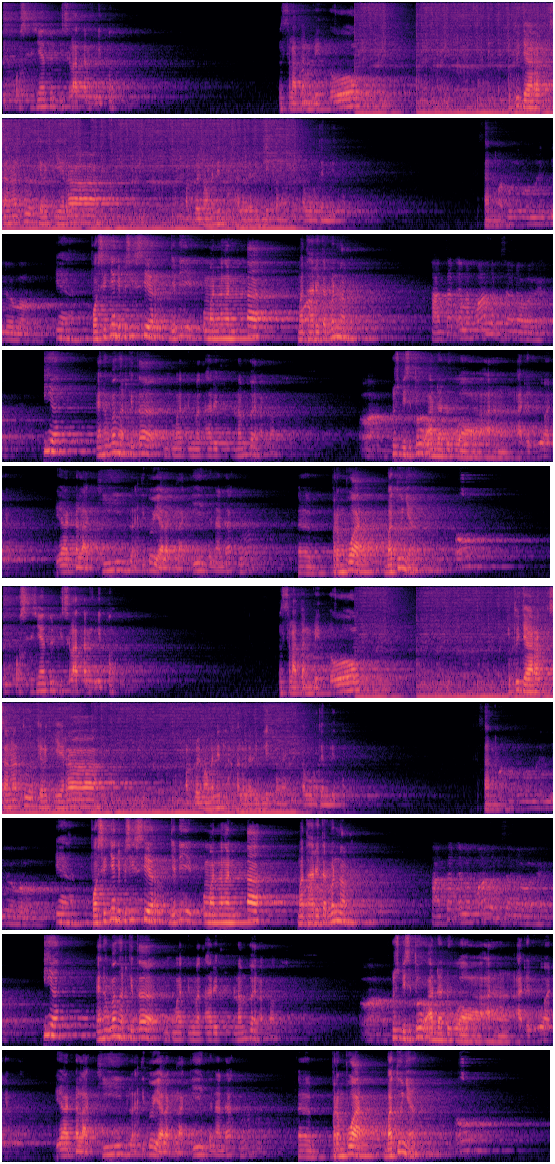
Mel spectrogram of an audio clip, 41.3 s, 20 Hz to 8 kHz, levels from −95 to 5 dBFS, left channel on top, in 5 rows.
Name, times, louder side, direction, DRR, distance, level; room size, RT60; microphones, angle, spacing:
voice 1, 0.0-1.7 4.2-5.5 7.6-9.7 11.0-13.3 15.5-15.7 17.3-20.5 21.0-21.9 25.4-25.7 26.2-28.9 30.6-33.3 33.9-36.5 37.5-39.4, right 3 dB, 20° right, 6 dB, 0.4 m, -30 dB
voice 2, 4.3-4.6 15.7-17.0 21.0-21.3 23.0-24.7 30.1-30.5 31.0-31.2 36.6-36.9 39.8-40.1, left 2 dB, 70° left, 1 dB, 1.2 m, -39 dB
sound 1, 5.3-5.8 6.2-12.7, equal, 45° left, 1.2 m, -39 dB
14.5 x 11.5 x 2.6 m, 2.8 s
head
